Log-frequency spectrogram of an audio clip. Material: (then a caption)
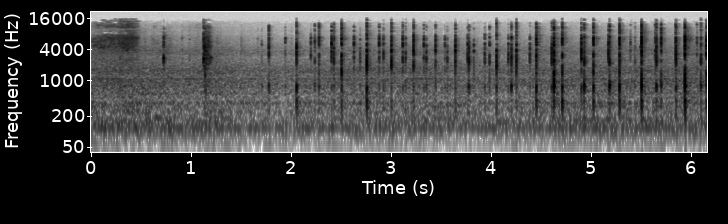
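Metal, cardboard. Long fingernails tap and scratch a cardboard Pringles tube held sideways, including its metal bottom end. A soft, hissy scratch opens the clip, then a rapid, quickening run of about thirty crisp, bright clicks follows, each very short with almost no ring, over a faint steady low hum.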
